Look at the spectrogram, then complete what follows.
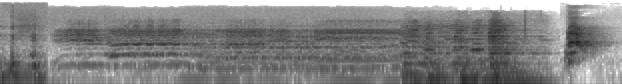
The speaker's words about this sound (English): oh, that's the that's our dog.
